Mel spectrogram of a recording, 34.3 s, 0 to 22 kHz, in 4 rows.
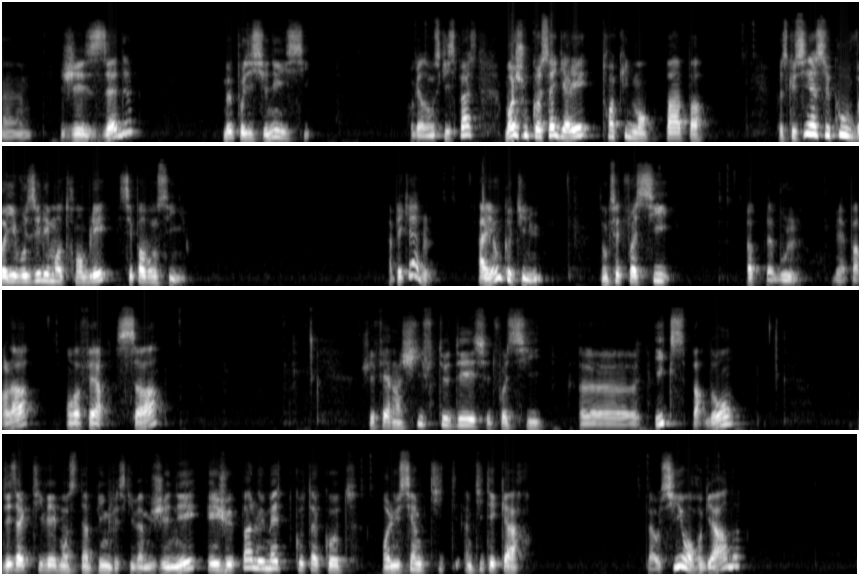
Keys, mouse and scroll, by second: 0.6 g, 2.8-3.4 scroll down 2, 3.7 scroll down 3, 4.2-5.5 drag, 5.5-7.5 middle drag, 7.5-10.5 drag, 13.0 click, 13.5-15.1 middle drag, 15.1-16.3 drag, 16.3-16.8 scroll down 1, 16.8-18.9 middle drag, 18.9 click, 19.4-21.3 middle drag, 21.3 shift+d, 32.2-34.2 drag.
